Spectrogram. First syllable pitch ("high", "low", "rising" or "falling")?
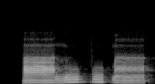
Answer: low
